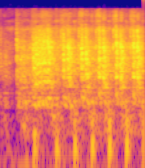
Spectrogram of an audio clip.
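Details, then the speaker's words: Scooter with aftermarket high-voltage coil pack (Max Fire, salvaged from a Ford Expedition) during a fleet revival: quick crank catches into a steady, even putter with clean regular pulses, no knocks or rattles; normal start and idle, sounds healthy. "Oh yeah, sounds healthy still."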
